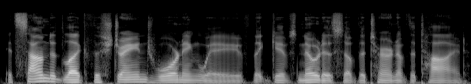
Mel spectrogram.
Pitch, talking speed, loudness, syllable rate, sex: 95 Hz, 205 wpm, -21 LUFS, 4.8 syllables/s, male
